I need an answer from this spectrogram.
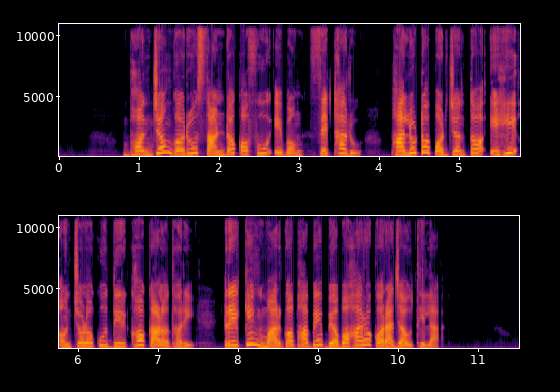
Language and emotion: Odia, neutral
